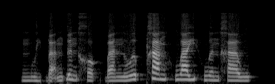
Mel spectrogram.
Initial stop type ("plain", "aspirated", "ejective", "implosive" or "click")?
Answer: implosive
